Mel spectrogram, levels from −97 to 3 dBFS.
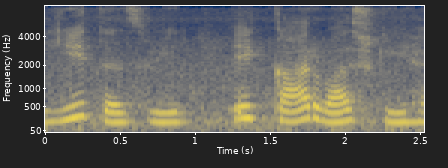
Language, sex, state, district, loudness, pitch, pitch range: Hindi, female, Uttar Pradesh, Lucknow, -14 LUFS, 195 Hz, 185-245 Hz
